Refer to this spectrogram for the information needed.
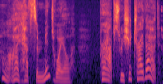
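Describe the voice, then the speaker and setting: A woman playing a composed, literal-minded young woman in a video game, formal and deadpan, with music behind. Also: mid-range voice, normal speed, lightly acted. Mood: calm, matter-of-fact. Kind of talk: video game dialogue acting.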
